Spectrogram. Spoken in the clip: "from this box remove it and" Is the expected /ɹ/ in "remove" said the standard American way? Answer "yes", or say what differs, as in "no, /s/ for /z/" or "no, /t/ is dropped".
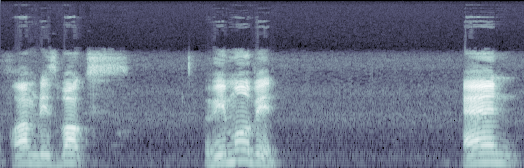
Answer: no, /w/ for /ɹ/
